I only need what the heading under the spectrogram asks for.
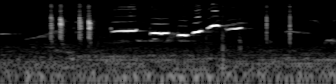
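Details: Female white-rumped shama, a call used to trigger male song; three dry clicks precede a sequence of sustained clear whistles, the middle notes dipping lower before the last ones rise, then a few faint ticks.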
